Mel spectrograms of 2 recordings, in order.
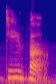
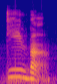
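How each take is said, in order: No difference in how they are said.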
